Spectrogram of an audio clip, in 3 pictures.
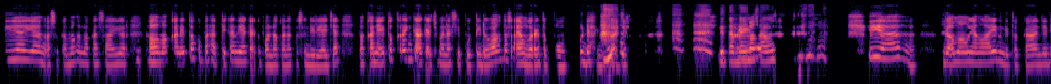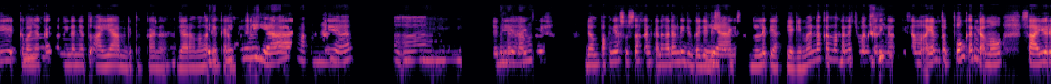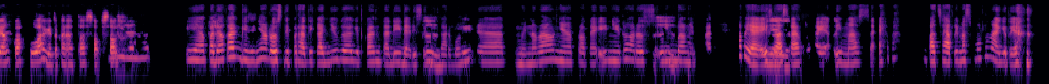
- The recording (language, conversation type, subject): Indonesian, unstructured, Bagaimana cara kamu menjaga kesehatan tubuh setiap hari?
- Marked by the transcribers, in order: distorted speech; laugh; chuckle; laugh; chuckle; chuckle; chuckle; laugh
